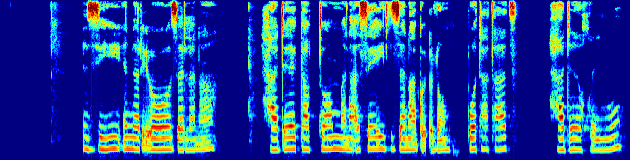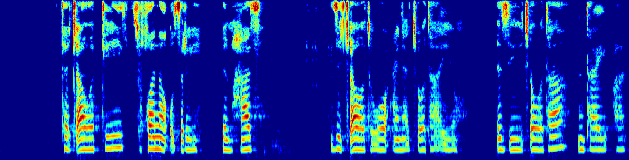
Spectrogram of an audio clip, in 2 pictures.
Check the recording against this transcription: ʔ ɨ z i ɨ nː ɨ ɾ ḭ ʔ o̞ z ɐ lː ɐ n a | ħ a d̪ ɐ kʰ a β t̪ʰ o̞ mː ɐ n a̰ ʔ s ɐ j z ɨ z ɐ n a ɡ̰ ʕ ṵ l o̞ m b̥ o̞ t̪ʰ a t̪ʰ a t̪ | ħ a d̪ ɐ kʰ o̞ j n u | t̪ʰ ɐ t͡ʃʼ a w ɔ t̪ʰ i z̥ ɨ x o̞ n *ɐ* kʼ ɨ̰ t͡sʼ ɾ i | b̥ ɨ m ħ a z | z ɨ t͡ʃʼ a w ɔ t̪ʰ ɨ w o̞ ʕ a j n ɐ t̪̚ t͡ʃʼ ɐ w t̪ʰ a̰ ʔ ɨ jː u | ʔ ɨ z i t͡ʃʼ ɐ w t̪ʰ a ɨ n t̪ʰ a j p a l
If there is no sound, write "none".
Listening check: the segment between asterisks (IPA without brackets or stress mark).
ɐ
